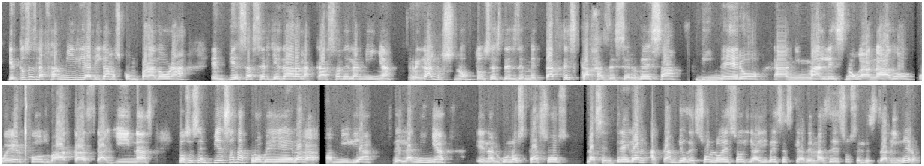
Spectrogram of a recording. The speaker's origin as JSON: {"language": "Spanish", "town": "Taxco de Alarcón", "region": "Guerrero", "country": "Mexico", "tie": "born or raised there", "also_born_or_lived": "Chilpancingo", "said": "Yo soy originaria de Tasco de Alarcón, pero curiosamente he vivido pues más de 20 años en Chilpancingo"}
